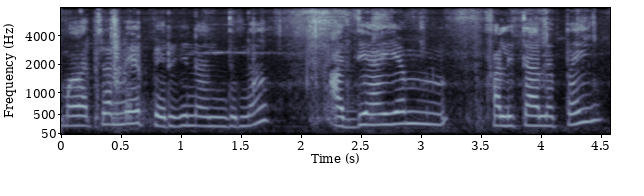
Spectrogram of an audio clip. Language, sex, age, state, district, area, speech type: Telugu, female, 18-30, Telangana, Hyderabad, urban, spontaneous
